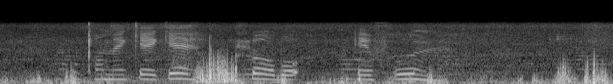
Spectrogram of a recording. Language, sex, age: Xhosa, female, 23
